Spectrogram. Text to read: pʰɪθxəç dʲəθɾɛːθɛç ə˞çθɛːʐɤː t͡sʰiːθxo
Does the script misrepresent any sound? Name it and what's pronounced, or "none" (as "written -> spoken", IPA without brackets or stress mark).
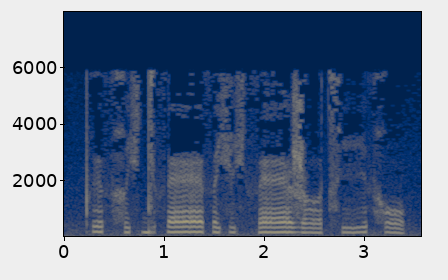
none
